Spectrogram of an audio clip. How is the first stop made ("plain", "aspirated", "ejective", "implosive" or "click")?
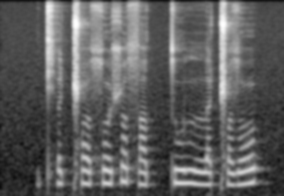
aspirated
